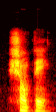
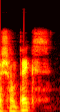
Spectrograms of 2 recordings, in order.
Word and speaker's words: Champex: Dans les Alpes, les X et Z ne se prononcent pas. Après recherche sur le net, on prononce donc Arnouva et pas Arnouvaz, Champé et pas Champex, et bien entendu Chamonix et pas Chamonix.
